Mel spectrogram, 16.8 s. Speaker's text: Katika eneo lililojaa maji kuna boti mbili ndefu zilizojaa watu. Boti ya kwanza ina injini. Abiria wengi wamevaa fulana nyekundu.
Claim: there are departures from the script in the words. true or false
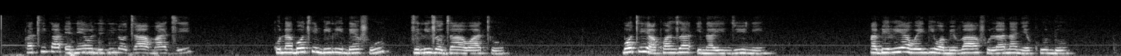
false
